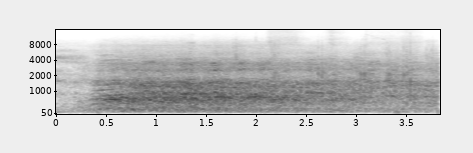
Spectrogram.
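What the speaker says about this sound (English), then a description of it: "Weird joke to clap for, but sure." A stand-up comedy audience applauding and cheering after a joke, a dense sustained wash of clapping that swells in and holds steady, mixed with crowd murmur and laughter.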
